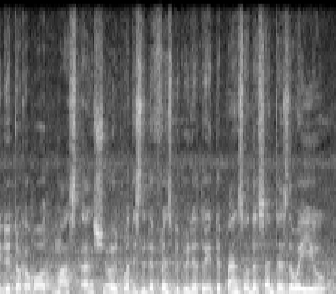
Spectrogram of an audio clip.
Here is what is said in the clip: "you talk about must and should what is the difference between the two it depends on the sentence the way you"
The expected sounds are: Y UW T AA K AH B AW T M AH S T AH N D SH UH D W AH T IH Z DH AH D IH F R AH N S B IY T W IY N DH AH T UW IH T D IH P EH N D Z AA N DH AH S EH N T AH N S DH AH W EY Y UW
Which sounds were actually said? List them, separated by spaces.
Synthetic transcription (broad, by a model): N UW T AA K AH B AW T M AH S T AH N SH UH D W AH T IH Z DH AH D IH F R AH N S B IY T W IY N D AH T UW IH T D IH P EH N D S AA N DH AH S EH N T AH S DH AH W EY Y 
